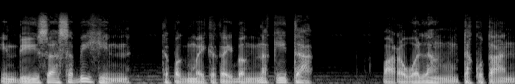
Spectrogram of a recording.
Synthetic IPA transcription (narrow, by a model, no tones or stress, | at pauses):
hɪnd̪isaːsɐbiːhɪnkɐpaɡ̚mɐ̰jkɐkaʔɪbaŋnɐ̰kiːt̪a | pa̰ːɾʔɐ̰wɐlaŋt̪ɐkʊt̪a̰n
